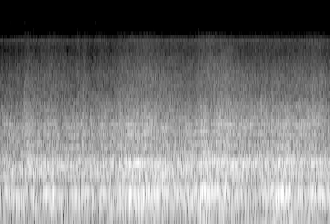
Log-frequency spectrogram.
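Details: Very active honey bee hive, bees flying in and out; steady swarm-like hum swelling after two seconds, with several close fly-by whines standing out above the continuous drone.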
